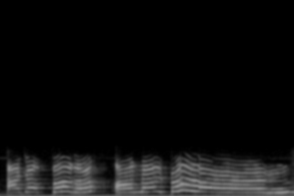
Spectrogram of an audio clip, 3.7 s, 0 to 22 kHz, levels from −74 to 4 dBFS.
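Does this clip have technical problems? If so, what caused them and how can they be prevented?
No, there are no technical problems to hear in this clip. Since nothing has gone wrong, there is nothing that needs preventing.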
